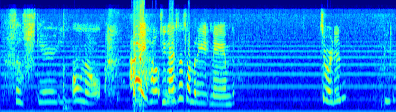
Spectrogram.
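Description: A teenage girl talks animatedly close to a laptop microphone.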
